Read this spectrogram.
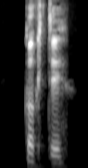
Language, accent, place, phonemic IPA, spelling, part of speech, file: French, France, Lyon, /kɔk.te/, coqueter, verb, LL-Q150 (fra)-coqueter.wav
- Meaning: to flirt; to coquet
